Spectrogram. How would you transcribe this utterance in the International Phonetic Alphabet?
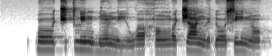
k͡p oː˦ t͡ʃ ɨ˦ k l i˦ n ɡ͡b ũ˧ n iː˨ w ɔ˧ h ɔ̃˧ ŋ ɔ˧ t͡ʃ aː˦ ŋ ɨ˨ ɗ oː˧ s iː˦ n ɔ̃˧

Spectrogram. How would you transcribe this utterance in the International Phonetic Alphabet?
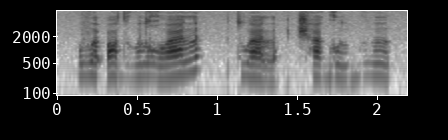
v ɐ ʔ ɒ dʱ o l ʁʷ a l | tʷ a l | t͡ʃʰ a ɡ o l bʱ ə

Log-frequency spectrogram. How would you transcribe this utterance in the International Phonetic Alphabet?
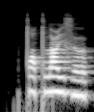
tˤ i tˤ l i z ə

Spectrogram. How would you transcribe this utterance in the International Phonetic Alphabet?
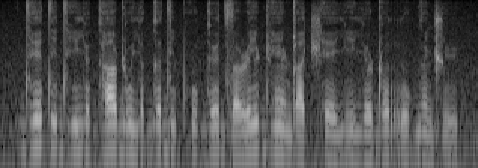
dʱ e t i dʱ i j ø ɡʱ a ɖ u j ə ɡ ə d i pʰ u ɡ ø d͡z a ɭ i ɖʱ ẽ ɖ a t͡ʃʰ e j i j ø ɖ o r u ɡ ə̃ d͡ʒ y

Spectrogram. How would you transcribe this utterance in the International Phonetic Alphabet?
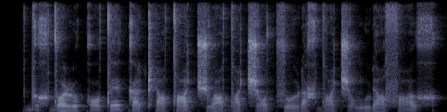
d ɤ x d ɔ ɭ o k ɔ t ɛ k a ʈʰ e tˤ ɤ t͡ʃ o dˤ e t͡ʃ ɔ t͡s o ɽ a x dˤ a t͡ʃ ɔ ŋ u ɽ ɛ sˤ ɤ x

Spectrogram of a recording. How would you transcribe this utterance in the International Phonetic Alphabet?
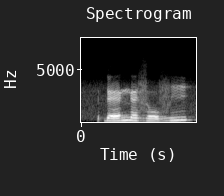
ɗ ɛ ŋ ɛ z o v i

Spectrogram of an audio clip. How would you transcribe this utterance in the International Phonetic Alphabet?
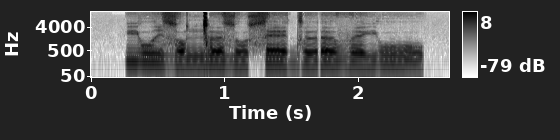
j u i̯ z o ŋ͡ǀ ɘ z u s e d l ɨ ɾ ɘ v e j u

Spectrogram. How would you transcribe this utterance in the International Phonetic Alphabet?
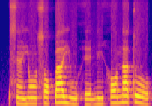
s ɛ̃˨ j ɔ̃˨ s ɔ˨ k͡p a˧ j u˨ h e˨ n ĩ˨ h ɔ˧ n a˦ t o˦˨

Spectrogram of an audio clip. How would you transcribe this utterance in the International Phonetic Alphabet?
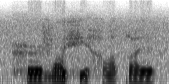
h ə˞˨ v ɔ˦ fʲ ɘ˨ h ɔ˨ qʷ ɘ˦

